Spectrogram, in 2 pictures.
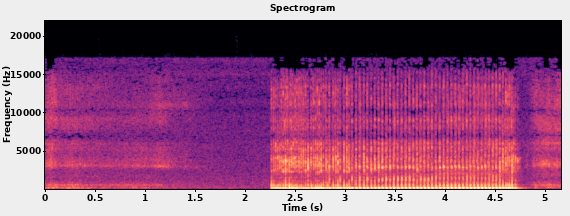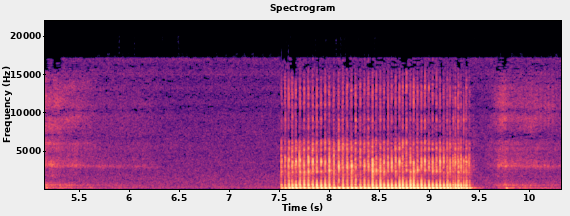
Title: Beauregard the big bulldog snores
